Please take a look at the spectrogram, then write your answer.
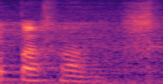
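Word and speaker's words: perform: परफॉर्म परफॉर्म ठीक है इसको बोलते परफॉर्म तोय यहां प आर साइलेंट रहता है ह्यूमन इसको बोलते हैं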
